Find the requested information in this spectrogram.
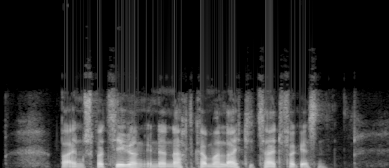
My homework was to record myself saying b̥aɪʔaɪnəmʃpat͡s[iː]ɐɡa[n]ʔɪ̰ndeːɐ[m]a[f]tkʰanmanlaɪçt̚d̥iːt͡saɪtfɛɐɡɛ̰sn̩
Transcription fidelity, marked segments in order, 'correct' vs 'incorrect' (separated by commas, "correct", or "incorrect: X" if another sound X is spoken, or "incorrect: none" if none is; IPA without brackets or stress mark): correct, incorrect: ŋ, incorrect: n, incorrect: χ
